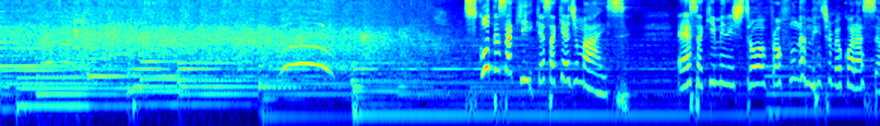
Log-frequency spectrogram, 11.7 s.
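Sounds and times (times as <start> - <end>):
audience applause: 0.0 - 6.0
speech: 6.4 - 8.4, 9.0 - 11.7.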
